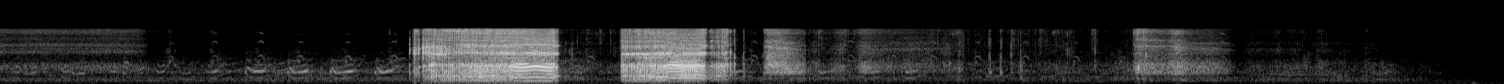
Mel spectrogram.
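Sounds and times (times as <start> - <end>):
Northern elephant seal groaning calls: 3.0 - 5.6, 6.2 - 7.8
Northern elephant seal quiet grunts and clicks: 7.4 - 11.3, 12.9 - 14.3.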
